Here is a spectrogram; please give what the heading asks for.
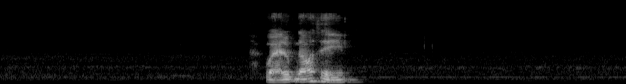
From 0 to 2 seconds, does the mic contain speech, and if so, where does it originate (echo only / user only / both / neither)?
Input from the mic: neither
